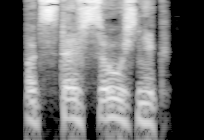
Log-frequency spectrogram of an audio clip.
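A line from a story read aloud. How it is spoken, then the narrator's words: Hoarse wheeze. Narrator (Russian): прохрипел кулинар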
